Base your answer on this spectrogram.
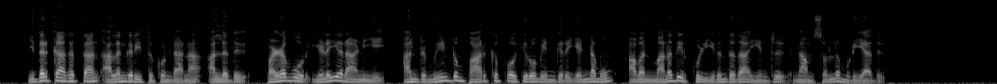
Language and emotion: Tamil, neutral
